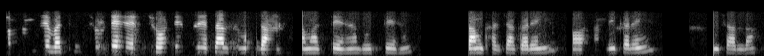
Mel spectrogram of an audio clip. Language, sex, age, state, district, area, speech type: Urdu, female, 60+, Bihar, Khagaria, rural, conversation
